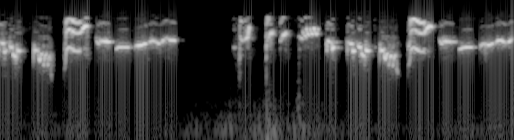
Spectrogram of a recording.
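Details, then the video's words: Asian pied starling pouring out a rich, continuous song: fast mix of whistles, slurred up-and-down notes and buzzy chatters with hardly a pause, one short break near the middle. "KICAU SUPER GACOR!!! JAGO BANGET MASTERAN JALAK SUREN INI"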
